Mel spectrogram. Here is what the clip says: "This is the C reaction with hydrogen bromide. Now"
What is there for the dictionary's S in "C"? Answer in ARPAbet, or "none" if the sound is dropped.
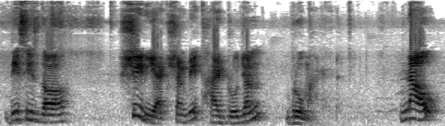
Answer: SH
